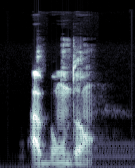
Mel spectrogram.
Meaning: masculine plural of abondant
- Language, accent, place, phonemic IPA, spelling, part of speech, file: French, France, Lyon, /a.bɔ̃.dɑ̃/, abondants, adjective, LL-Q150 (fra)-abondants.wav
